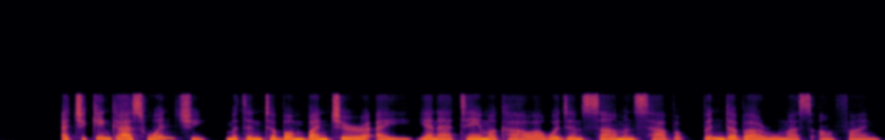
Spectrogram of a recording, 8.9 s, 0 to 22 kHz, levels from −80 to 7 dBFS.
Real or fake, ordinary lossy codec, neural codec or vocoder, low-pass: fake; none; codec, 16 kHz, 0.2 kbps, FocalCodec; 7.2 kHz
